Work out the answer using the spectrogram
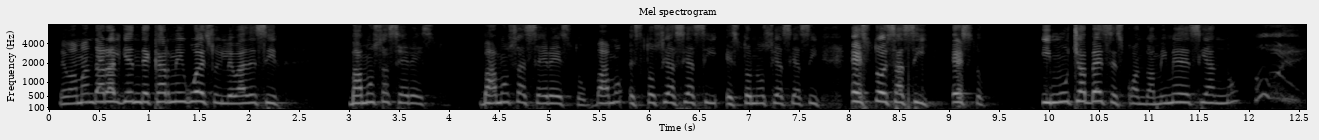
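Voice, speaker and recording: A middle-aged woman pastor, preaching a sermon with emotion, moving between loud outbursts and soft asides. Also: sits high, animated, moderate pace.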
